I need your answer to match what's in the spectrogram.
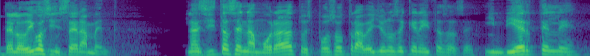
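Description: High-voiced pastor preaching. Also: male voice, quick pace, a bit bright. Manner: earnest, addresses listeners as brothers, rhetorical questions. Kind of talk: conversational sermon.

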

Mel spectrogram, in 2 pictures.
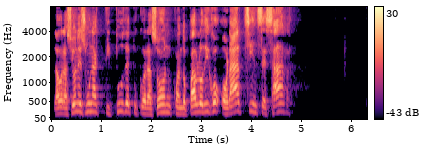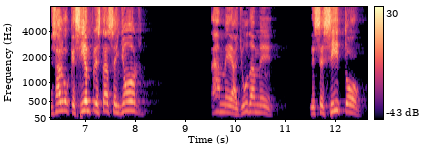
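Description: A man preaching a sermon as pastor, swinging between rising shouts and sudden hushed asides. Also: sits high, measured pace.

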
